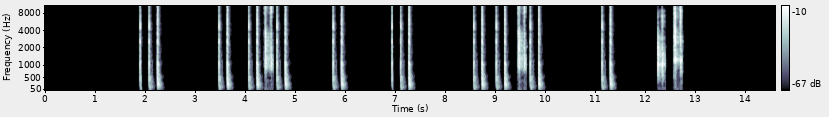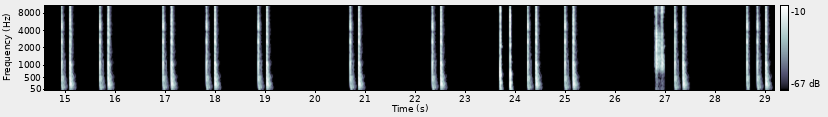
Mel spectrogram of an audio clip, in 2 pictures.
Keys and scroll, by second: 4.2 v, 9.3 v, 12.4 ctrl+g, 26.6 v.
